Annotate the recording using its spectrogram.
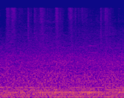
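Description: City street ambience on a wet night street: a steady hum of distant traffic, faint music, and regular steps on wet pavement about twice a second.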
